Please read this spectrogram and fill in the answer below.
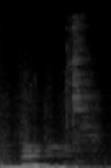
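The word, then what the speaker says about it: Nedde: Also, I would also like to note that Bill Neddy's name is spelled N-E-D-D-E, not N-E-E-V-E.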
